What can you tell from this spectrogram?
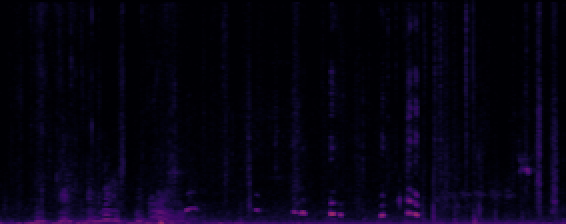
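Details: Cavoodle puppies at play give short, high whimpering squeaks, a few in quick succession near the middle, over a busy background of scuffling, rustling and clicking.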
